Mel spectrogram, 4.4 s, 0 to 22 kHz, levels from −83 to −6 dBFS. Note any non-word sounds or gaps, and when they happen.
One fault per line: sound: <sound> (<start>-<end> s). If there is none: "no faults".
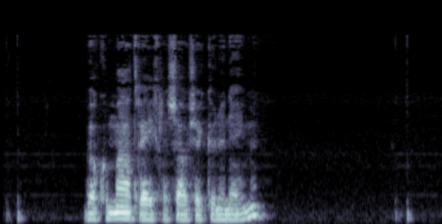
no faults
